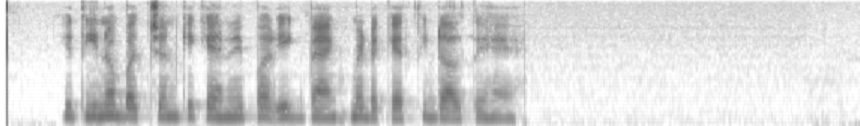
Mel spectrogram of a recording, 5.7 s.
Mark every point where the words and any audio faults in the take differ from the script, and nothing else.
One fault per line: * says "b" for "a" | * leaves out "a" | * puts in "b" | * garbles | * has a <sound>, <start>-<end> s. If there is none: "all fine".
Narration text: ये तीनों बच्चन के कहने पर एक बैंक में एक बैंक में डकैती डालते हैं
* leaves out "एक बैंक में"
